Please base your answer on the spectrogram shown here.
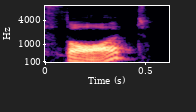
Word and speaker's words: thought: або думав в минулому так ось thought ou вже звучить як о просто не O а O thought далі through через наприклад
